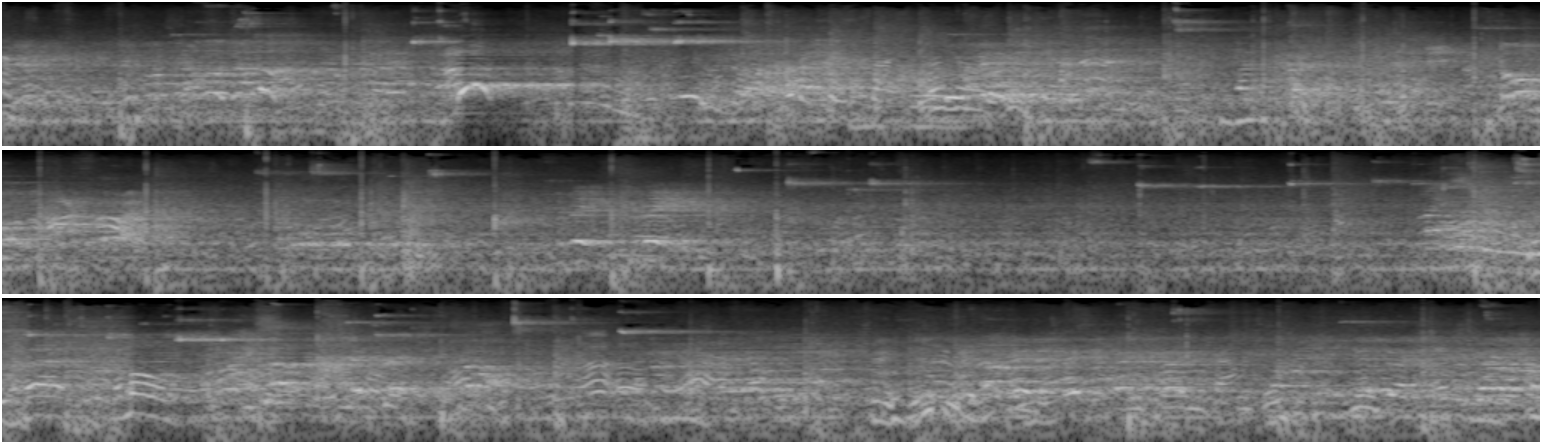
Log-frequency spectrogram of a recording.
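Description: Basketball game sound in a gymnasium: a basketball dribbling on the hardwood floor, sneakers squeaking in short high chirps, and spectators' voices, all echoing in the large hall.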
